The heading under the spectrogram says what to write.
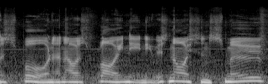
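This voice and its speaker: With a Birmingham accent, a man speaks at medium pitch with lively intonation against noticeable background noise. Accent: Brummie. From English Midlands, Worcestershire. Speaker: gaming streamer. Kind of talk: casual chat while gaming. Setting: live stream.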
